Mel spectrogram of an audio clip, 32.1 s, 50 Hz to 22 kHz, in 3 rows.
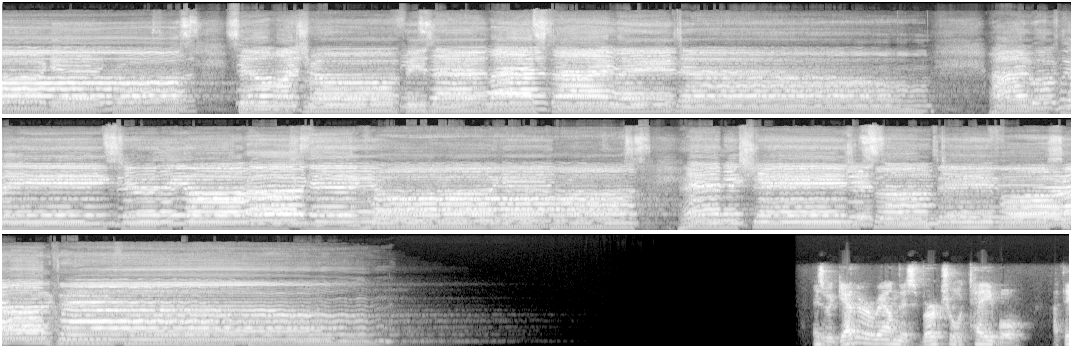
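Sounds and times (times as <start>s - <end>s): voices singing hymn in harmony: 0.0s - 25.6s.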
